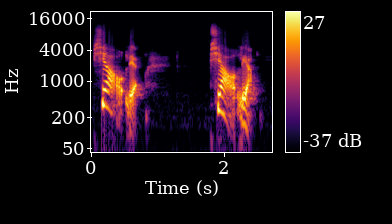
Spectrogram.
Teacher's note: the 亮 is in the neutral, unstressed tone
